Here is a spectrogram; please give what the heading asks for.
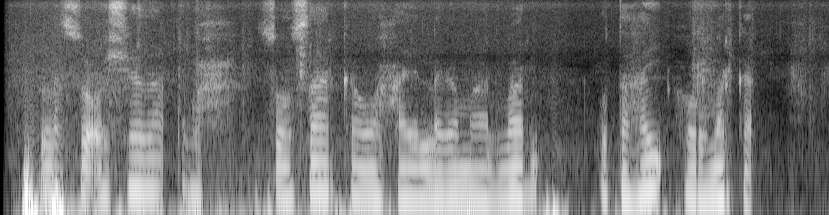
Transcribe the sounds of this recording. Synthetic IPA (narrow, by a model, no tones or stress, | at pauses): lɐsɔʕɔʃɐðɐwɑħsɔːsaːrkʰɐwɑħɑjlɐɣɐmaːlmɐn | ʊt̪ʰɐɦɛjhɔɾmɐrkʰɐ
